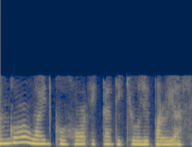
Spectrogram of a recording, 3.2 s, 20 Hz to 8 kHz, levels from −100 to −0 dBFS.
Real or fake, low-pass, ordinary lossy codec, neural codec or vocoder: fake; 7.2 kHz; AAC, 16 kbps; codec, 16 kHz, 4 kbps, FreqCodec, smaller model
